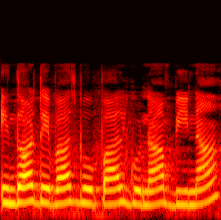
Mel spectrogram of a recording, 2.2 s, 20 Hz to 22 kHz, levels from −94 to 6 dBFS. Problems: constant background noise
